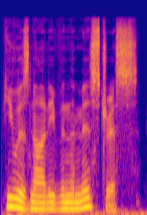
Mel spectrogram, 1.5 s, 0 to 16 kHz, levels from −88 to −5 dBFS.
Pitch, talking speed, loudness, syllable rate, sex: 115 Hz, 245 wpm, -15 LUFS, 6.0 syllables/s, male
